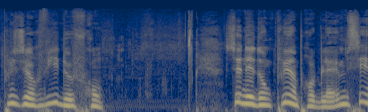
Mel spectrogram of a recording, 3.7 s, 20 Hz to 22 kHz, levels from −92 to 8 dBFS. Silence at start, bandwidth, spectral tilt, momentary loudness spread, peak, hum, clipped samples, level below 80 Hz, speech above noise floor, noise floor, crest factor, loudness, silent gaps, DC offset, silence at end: 0.05 s; 17 kHz; -4.5 dB/octave; 12 LU; -14 dBFS; none; under 0.1%; -46 dBFS; 28 dB; -55 dBFS; 16 dB; -28 LUFS; none; under 0.1%; 0 s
